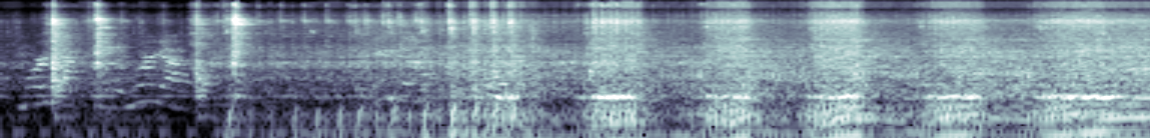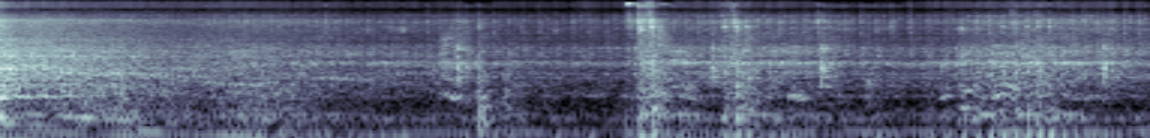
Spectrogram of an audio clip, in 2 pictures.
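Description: An old golf cart engine, long abandoned, revs in repeated surges on the throttle, rising and falling loudly, with voices talking and calling out over it.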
